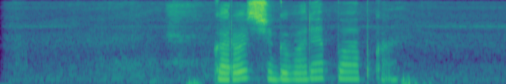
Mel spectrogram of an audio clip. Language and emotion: Russian, neutral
